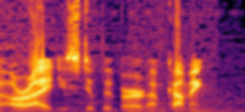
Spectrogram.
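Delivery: mumbling under breath. Playing a character going after a bird in a game, mumbling under breath. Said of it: "I'll just mumble like".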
